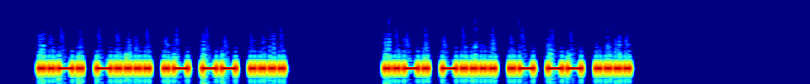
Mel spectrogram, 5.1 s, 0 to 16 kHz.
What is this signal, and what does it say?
Morse code, heard as a keyed tone, about 40 wpm, 700 Hz. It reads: F6AMH F6AMH
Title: DXCC-100 Call Signs - 5 Characters - Repeated 2x - 40wpm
